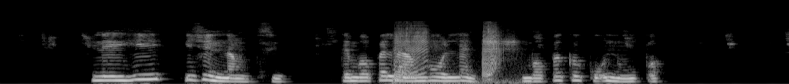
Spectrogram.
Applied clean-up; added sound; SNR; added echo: none; Fart; 6 dB; reverberation time 0.1 s.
